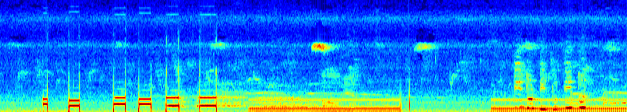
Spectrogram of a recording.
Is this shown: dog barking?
no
